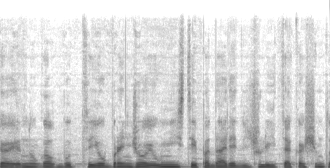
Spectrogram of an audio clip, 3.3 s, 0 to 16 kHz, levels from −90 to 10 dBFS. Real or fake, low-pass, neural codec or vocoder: fake; 14.4 kHz; vocoder, 44.1 kHz, 128 mel bands, Pupu-Vocoder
